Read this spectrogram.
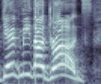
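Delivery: loud, high, dramatized pleading; desperate demand. Retold or imitated. Labouring mother demanding drugs from nurse, desperate. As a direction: demand it at the end of your rope.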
